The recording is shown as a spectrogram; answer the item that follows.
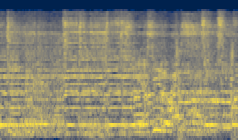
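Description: Live Latin dance band playing, with long held notes.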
